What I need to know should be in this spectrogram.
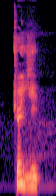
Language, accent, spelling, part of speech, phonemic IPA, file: French, Canada, cueillie, verb, /kœ.ji/, LL-Q150 (fra)-cueillie.wav
- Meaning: feminine singular of cueilli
